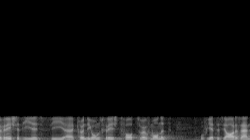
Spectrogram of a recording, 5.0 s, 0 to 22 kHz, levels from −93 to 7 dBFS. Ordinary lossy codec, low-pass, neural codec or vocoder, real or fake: none; 3.6 kHz; none; real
